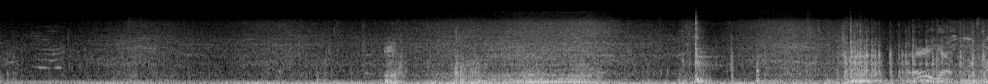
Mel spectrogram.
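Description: Tyres crunch over dirt and rocks.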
